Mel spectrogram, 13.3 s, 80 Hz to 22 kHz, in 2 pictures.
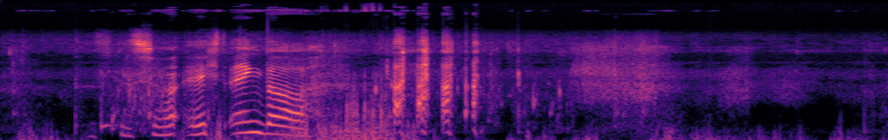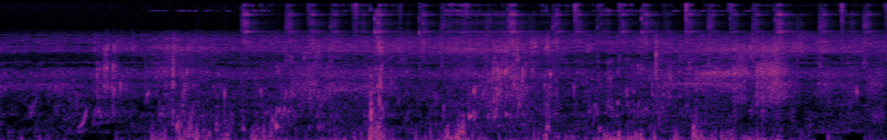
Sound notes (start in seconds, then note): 2.8 laughing; 9.8 paddling sound & wind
